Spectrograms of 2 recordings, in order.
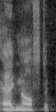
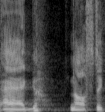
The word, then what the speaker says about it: agnostic: now um we say AG Gnostic is the way we divide the word but the G actually goes with Gnostic it comes from a Greek word the g is silent it's gnosticism it means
